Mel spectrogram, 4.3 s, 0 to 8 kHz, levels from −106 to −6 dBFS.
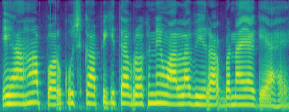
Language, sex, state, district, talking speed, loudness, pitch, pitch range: Hindi, female, Punjab, Kapurthala, 150 wpm, -14 LUFS, 230 Hz, 210-245 Hz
